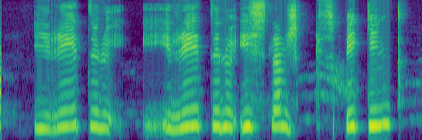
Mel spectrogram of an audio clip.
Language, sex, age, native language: Icelandic, male, 8, Icelandic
